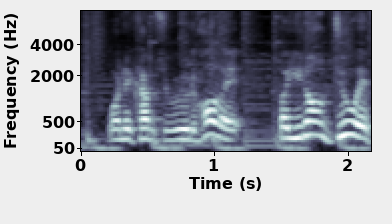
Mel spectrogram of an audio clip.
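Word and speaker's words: Ruud Gullit: We're not Dutch and we pronounce the G as gole. When he comes to England everybody's like oh look it's rude hole.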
